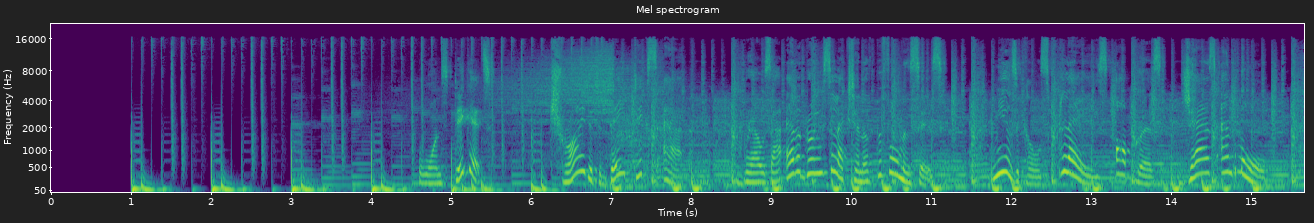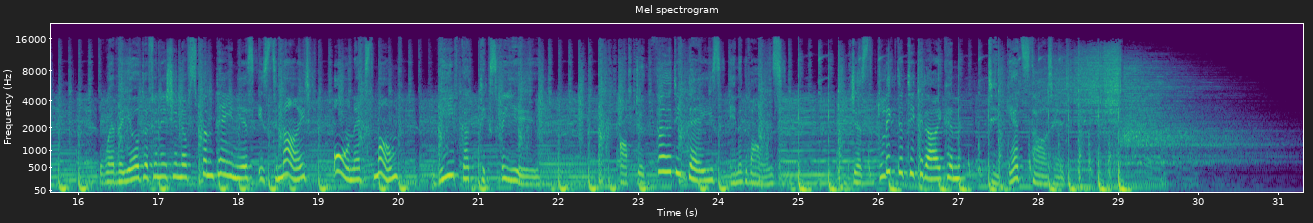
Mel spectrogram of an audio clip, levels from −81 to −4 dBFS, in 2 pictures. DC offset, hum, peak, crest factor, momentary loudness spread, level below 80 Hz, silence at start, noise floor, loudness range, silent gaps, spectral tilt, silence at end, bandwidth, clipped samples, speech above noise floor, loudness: under 0.1%; none; -4 dBFS; 16 dB; 10 LU; -28 dBFS; 1 s; under -90 dBFS; 6 LU; none; -4.5 dB/octave; 0.75 s; 17 kHz; under 0.1%; over 72 dB; -20 LUFS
